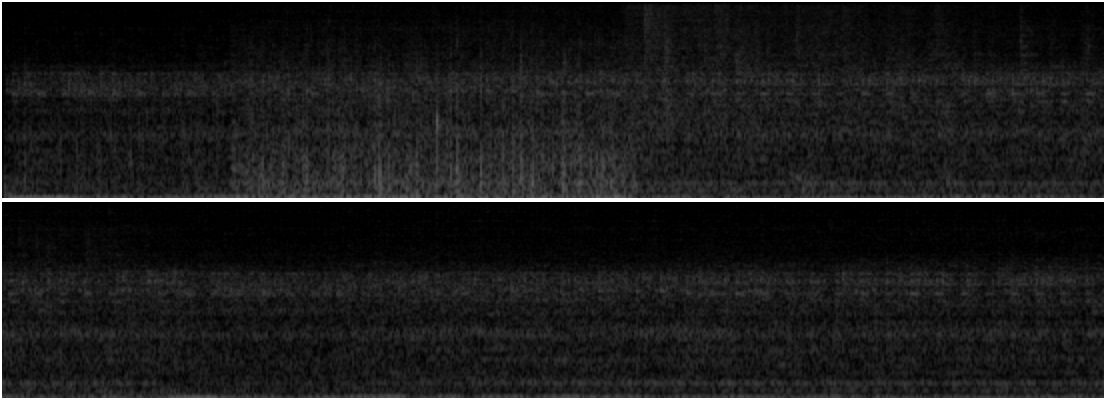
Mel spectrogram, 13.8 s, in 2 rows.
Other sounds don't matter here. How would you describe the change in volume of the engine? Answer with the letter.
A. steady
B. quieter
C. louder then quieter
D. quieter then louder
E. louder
A.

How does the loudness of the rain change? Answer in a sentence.
The volume of the rain goes down.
